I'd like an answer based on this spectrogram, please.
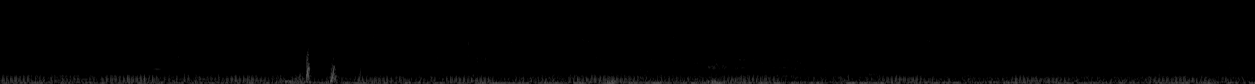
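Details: A pet cat napping in the afternoon purrs in a continuous low, throbbing rumble, while small birds chirp nearby with short downward-sweeping notes repeated every second or so and a brief sharp click around the middle.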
